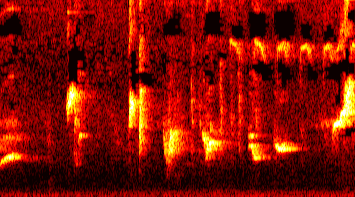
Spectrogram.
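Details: Greater green leafbird song of short, varied whistled notes and sharp chirps, delivered about every half second with shifting pitch and some rising, upward-slurred notes near the end.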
